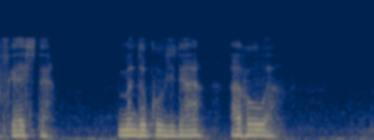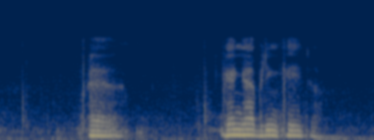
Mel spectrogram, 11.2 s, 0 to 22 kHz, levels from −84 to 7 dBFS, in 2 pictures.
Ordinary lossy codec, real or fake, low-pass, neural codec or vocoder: none; fake; 7.2 kHz; codec, 16 kHz in and 24 kHz out, 1 kbps, XY-Tokenizer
